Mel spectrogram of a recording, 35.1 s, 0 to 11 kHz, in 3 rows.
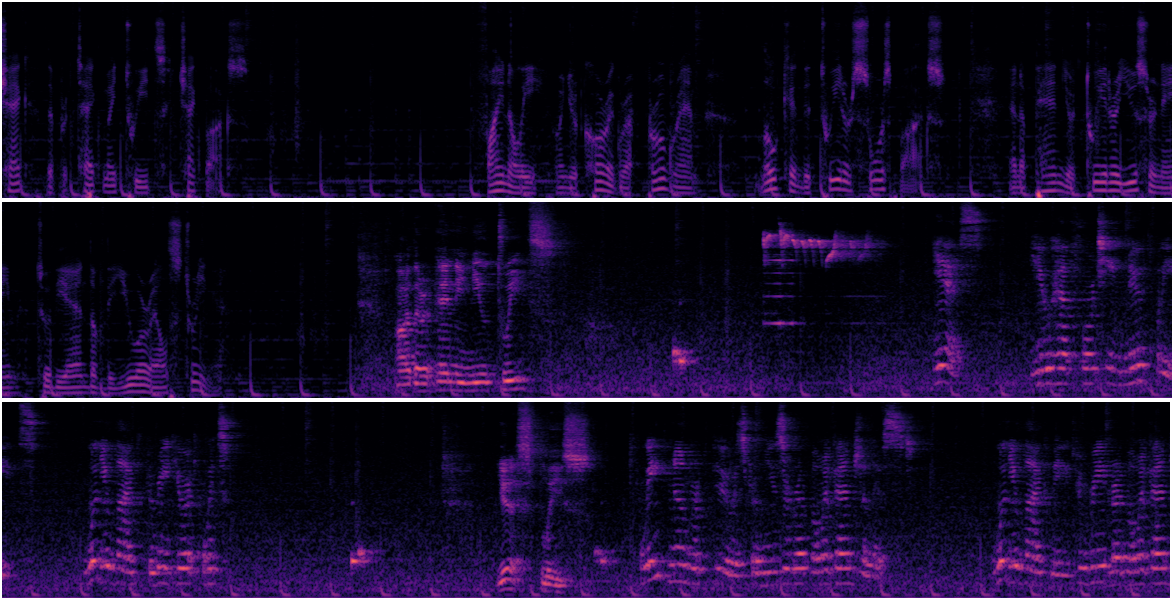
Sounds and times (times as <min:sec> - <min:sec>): Speech: 0:00.0 - 0:02.5, 0:04.8 - 0:07.0, 0:07.6 - 0:09.4, 0:10.1 - 0:14.0, 0:15.6 - 0:17.4, 0:21.0 - 0:25.8, 0:28.4 - 0:32.5, 0:33.3 - 0:35.0
Music: 0:00.0 - 0:35.0.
